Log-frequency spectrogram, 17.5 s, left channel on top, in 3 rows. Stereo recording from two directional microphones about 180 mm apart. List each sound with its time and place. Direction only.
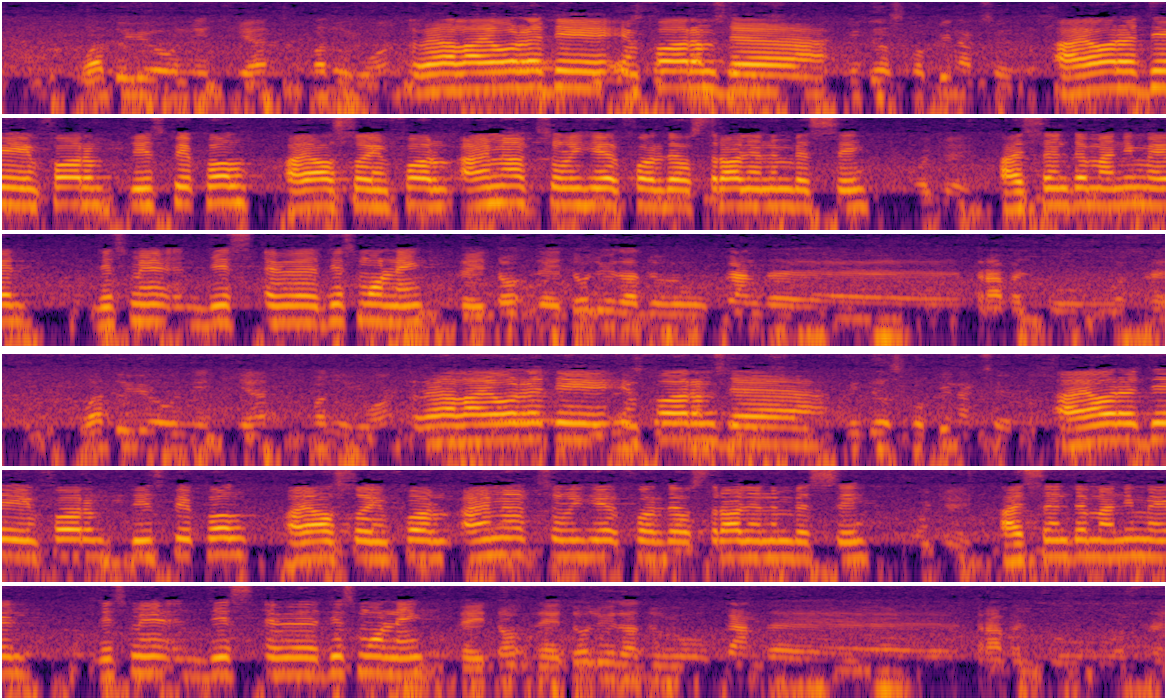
1.2 s speech: 15° left (ahead or behind)
2.0 s speech: 55° left (ahead or behind)
5.3 s speech: 50° left (ahead or behind); by 13.7 s 30° left (ahead or behind)
13.9 s a man's voice: 30° right (ahead or behind)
